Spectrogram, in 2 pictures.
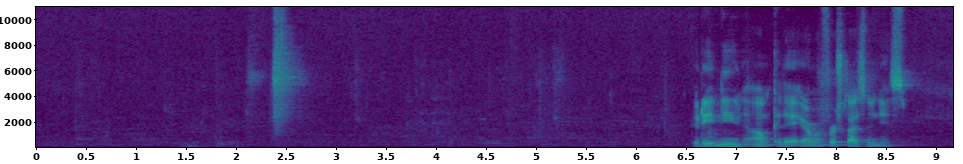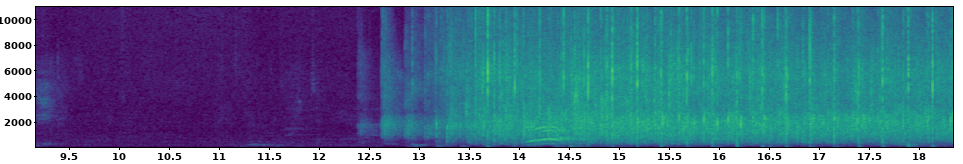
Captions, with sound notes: - Good evening, I'm Cadet Airman First De Nunez. (participants applaud)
